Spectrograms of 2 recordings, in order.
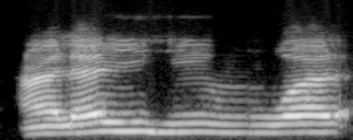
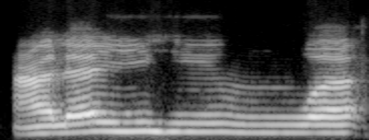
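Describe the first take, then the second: First: The lips rush to w, blurring the m. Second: The same.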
